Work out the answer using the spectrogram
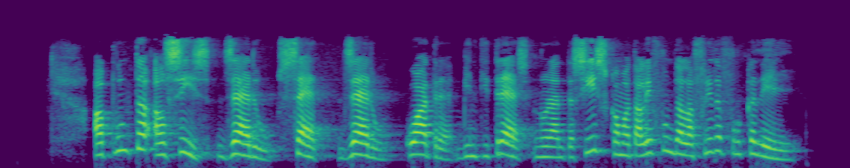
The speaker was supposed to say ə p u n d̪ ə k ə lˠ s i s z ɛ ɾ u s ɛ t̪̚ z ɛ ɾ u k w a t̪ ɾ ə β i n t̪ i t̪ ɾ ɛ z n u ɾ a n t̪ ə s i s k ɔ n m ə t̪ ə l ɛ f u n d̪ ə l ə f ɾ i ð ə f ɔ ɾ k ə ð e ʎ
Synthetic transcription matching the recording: ə p u n t̪ ə ʔ ə lˠ s i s z ɛ ɾ u s ɛ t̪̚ z ɛ ɾ u k w a t̪ ɾ ə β i n t̪ i t̪ ɾ ɛ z n u ɾ a n t̪ ə s i s k ɔ m ə t̪ ə l ɛ f u n d̪ ə l ə f ɾ i ð ə f u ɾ k ə ð e ʎ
